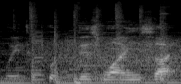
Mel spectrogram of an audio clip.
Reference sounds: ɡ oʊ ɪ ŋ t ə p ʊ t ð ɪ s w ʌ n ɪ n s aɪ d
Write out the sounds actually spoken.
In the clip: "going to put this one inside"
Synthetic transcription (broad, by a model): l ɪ t ə p ʊ t ð ɪ s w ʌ ɪ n s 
